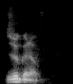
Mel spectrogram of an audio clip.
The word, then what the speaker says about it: Zyuganov: So Zugdani, uh, always get his name wrong, the leader of the Russian Communist Party, mm-hmm. um, Zyuganov, he.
